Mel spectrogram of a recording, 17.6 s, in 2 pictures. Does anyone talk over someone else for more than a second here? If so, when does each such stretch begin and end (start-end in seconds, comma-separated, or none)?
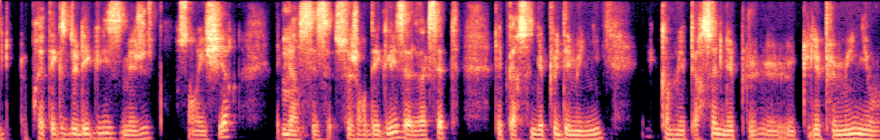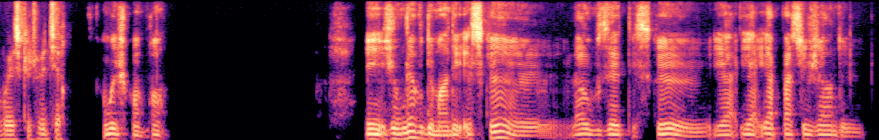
none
